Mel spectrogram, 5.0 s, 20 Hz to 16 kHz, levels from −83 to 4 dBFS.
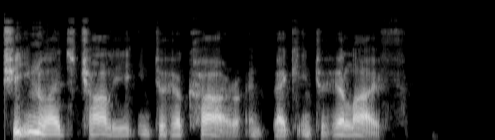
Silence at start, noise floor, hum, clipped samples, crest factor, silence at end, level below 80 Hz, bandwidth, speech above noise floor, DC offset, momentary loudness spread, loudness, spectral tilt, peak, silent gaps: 0.05 s; under -90 dBFS; none; under 0.1%; 16 dB; 1.15 s; -60 dBFS; 9.4 kHz; over 71 dB; under 0.1%; 14 LU; -19 LUFS; -5 dB/octave; -2 dBFS; none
